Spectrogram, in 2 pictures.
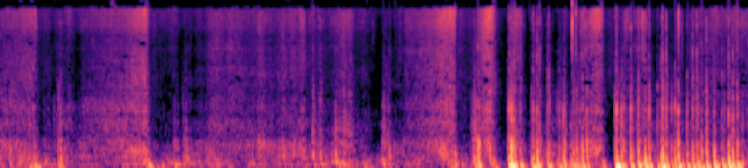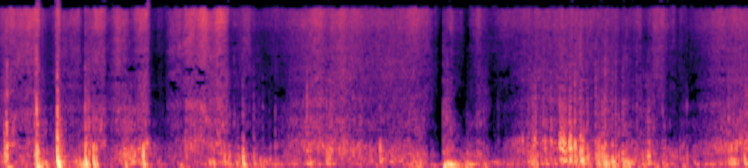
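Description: Long nails tap quickly on a large, hollow, inflated white latex balloon while fingertips rub across its surface. The result is dense, dull, low thumps mixed with soft scraping, squeaky rubs, all short and muffled with almost no ring.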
